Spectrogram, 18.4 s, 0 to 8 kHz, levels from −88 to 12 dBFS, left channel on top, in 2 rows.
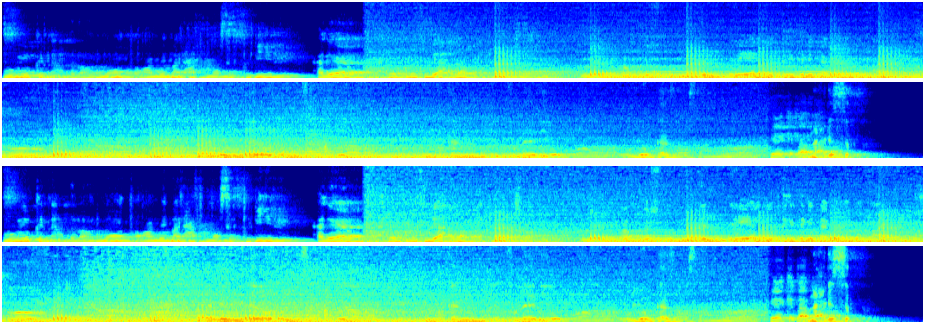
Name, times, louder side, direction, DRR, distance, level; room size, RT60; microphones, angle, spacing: voice 1, 0.0-2.8 3.1-5.6 6.0-6.6 7.2-9.3 16.9-17.7, equal, 40° right, -7 dB, 6.6 m, -25 dB
sound 1, 3.6-16.9, right 3 dB, 55° right, 2.9 m, -32 dB
sound 2, 4.9-12.6, equal, 5° left, 1.5 m, -27 dB
sound 3, 5.8-14.7, left 1 dB, 35° left, 1.4 m, -24 dB
voice 2, 6.2-7.5 9.3-10.8 11.2-13.1 13.4-16.8 17.2-17.7, right 2 dB, 80° right, 7 dB, 1.1 m, -24 dB
28.0 x 20.0 x 7.0 m, 0.70 s
head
